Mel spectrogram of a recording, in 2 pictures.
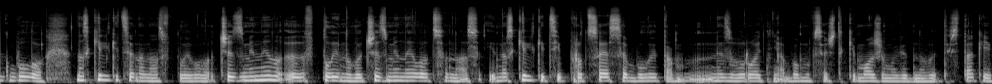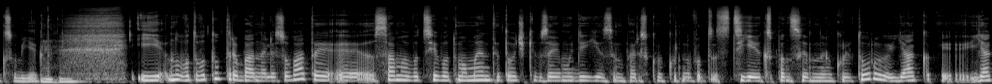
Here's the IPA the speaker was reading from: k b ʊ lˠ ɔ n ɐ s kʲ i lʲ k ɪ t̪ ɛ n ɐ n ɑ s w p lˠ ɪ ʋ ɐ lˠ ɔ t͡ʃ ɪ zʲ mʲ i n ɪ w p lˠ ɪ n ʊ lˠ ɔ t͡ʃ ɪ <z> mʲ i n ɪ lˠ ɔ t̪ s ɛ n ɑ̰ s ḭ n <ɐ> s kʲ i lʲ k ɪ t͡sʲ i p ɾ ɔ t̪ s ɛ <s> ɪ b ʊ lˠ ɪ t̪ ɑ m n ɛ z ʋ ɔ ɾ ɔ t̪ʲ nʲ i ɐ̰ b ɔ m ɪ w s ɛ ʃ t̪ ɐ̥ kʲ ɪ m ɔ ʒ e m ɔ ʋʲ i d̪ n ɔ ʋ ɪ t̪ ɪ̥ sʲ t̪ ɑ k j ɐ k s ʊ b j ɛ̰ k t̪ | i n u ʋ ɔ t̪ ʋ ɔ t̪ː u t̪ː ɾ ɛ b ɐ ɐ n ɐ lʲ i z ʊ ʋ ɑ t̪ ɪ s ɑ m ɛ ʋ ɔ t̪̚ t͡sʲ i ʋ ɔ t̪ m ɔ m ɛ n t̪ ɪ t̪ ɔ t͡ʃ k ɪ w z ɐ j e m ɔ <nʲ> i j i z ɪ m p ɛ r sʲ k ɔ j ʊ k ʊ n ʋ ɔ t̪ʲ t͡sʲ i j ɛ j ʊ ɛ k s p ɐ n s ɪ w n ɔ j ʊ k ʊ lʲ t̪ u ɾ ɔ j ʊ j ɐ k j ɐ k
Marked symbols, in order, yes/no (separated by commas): yes, yes, yes, no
